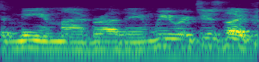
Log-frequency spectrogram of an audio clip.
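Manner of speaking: ordinary talk, nothing marked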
